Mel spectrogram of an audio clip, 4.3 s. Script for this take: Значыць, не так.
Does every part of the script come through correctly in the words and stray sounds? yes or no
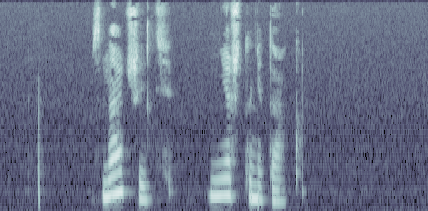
no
